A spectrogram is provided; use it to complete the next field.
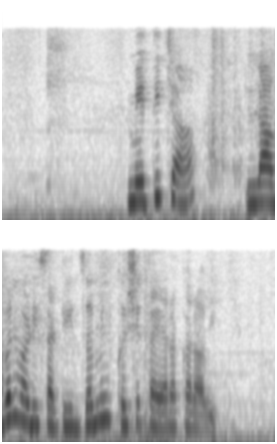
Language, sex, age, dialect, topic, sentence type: Marathi, female, 18-24, Standard Marathi, agriculture, question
